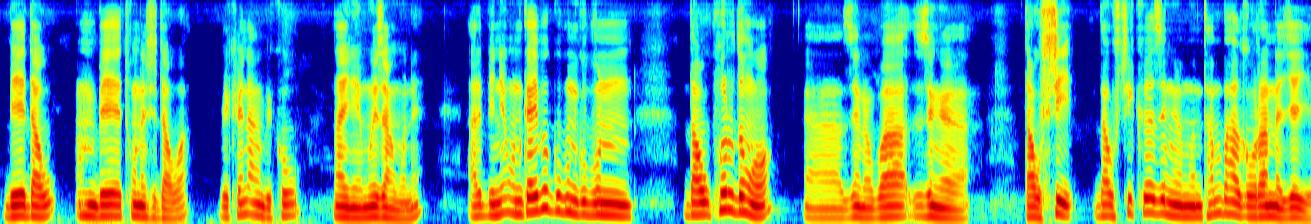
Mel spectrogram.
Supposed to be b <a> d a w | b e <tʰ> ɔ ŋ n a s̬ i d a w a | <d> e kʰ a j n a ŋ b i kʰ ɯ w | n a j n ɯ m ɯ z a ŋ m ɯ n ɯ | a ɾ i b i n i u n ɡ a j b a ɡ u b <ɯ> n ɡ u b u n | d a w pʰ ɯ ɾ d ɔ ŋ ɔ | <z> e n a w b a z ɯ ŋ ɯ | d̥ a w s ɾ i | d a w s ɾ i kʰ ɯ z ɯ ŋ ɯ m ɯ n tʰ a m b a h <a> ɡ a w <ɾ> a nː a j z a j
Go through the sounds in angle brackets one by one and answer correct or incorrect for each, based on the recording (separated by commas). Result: incorrect, correct, incorrect, incorrect, correct, correct, correct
